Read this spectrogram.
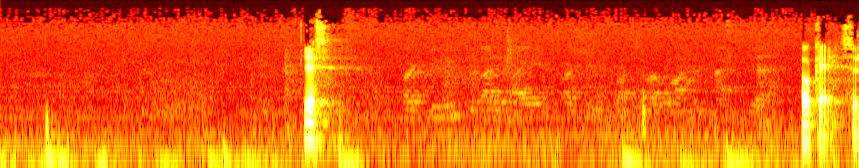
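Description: A man speaks calmly through a microphone.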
